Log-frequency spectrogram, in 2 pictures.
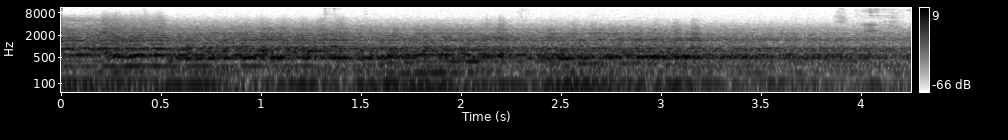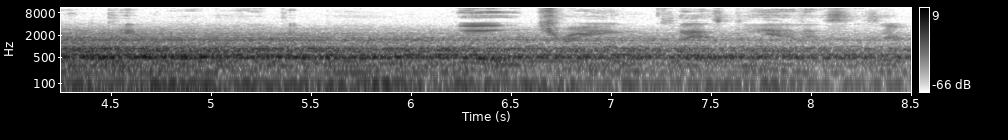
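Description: A sustained, droning pad patch from the Output Exhale vocal instrument holds a chord over a deep low hum. About three seconds in, it begins a long, steady fade-out.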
